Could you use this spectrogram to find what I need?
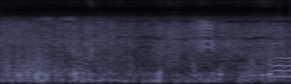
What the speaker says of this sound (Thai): ลมกลางทุ่ง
